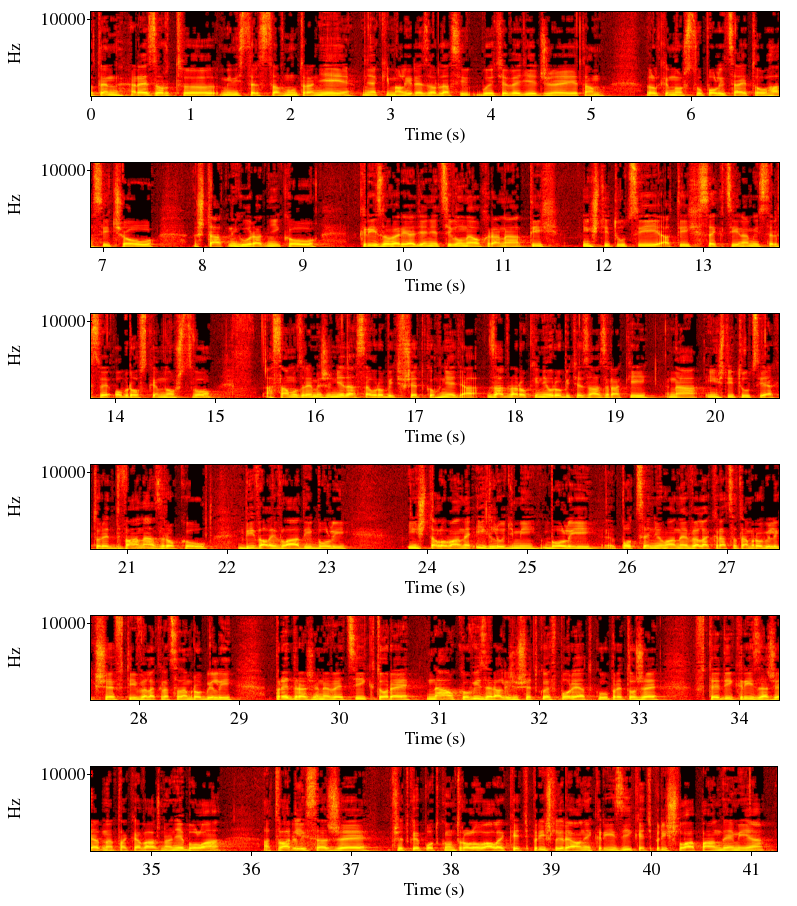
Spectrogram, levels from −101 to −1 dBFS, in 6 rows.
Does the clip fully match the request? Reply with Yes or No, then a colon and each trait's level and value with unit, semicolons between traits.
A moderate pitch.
No: low, 115 Hz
